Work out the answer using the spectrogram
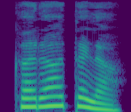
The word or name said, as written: ಕರತಾಲ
